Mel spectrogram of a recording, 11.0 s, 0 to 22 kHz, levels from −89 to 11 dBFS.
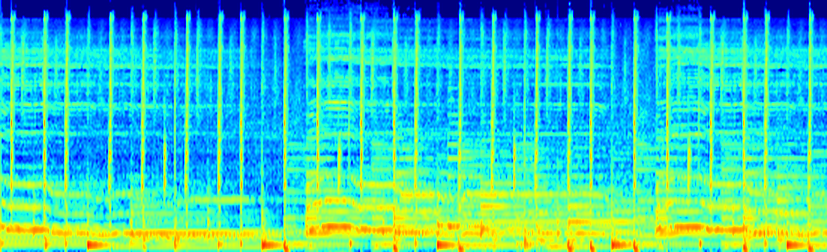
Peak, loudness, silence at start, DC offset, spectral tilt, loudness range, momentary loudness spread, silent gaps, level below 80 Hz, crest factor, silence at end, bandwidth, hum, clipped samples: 0 dBFS; -15 LUFS; 0 s; under 0.1%; -4.5 dB/octave; 1 LU; 4 LU; none; -26 dBFS; 16 dB; 0 s; 19 kHz; none; under 0.1%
